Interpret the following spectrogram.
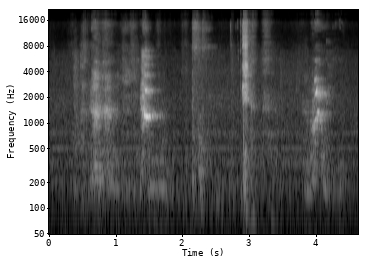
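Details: Brittany puppies during playtime at a dog training kennel, letting out a series of short, sharp yips and small barks spaced about a second apart.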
